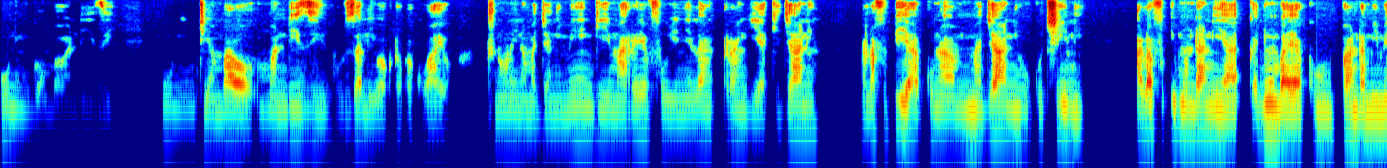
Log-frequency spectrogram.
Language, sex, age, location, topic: Swahili, male, 50+, Kisumu, agriculture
